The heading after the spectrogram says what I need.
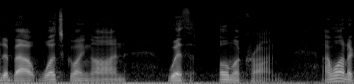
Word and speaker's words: omicron: alphabet uh in college he's like no no you're saying it all wrong it's omicron so indeed say something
